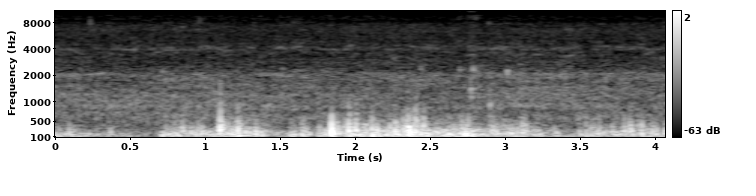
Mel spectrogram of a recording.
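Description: Wind buffeting the camera microphone: an uneven, gusty low rumble that drops away briefly about half a second in, then picks up again.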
